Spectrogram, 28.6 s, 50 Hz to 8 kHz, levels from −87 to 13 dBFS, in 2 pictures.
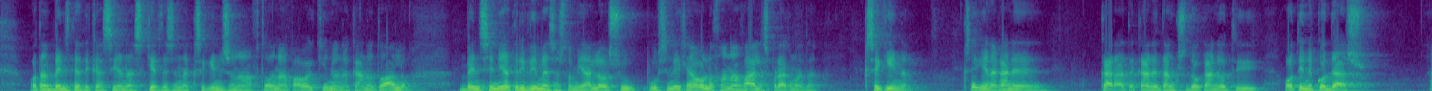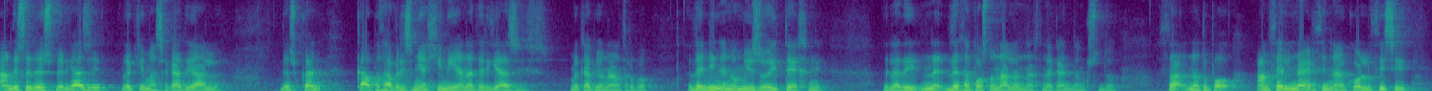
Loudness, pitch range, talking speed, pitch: -16 LUFS, 105-150 Hz, 190 wpm, 125 Hz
